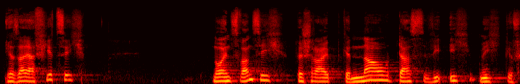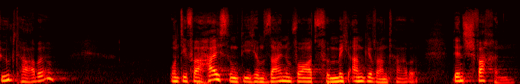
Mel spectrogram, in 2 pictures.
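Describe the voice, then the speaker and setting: An older man, an elder of the church, offers an earnest personal testimony in sermon form. His fairly high, slightly mellow voice moves deliberately with pauses before swelling into emphatic appeals to those gathered.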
